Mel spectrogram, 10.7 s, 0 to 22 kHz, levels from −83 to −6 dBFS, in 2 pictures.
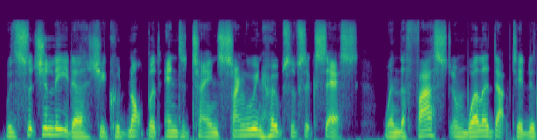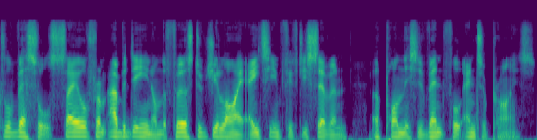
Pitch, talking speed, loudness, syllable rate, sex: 120 Hz, 200 wpm, -21 LUFS, 5.9 syllables/s, male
